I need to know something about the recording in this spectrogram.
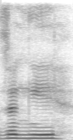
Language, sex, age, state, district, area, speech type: Bodo, female, 60+, Assam, Chirang, rural, spontaneous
